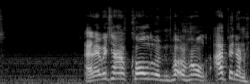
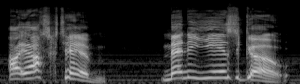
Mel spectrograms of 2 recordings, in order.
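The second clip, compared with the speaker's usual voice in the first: high, deliberate, pointed reply; strained, drawn-out retort; exasperated answer; 7 semitones higher, 4 dB louder, slower than usual. Retold or imitated. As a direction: space the words out as if to someone dim. Answering a silly bank question.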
